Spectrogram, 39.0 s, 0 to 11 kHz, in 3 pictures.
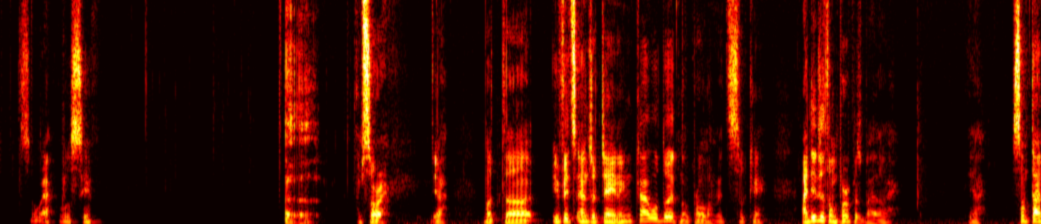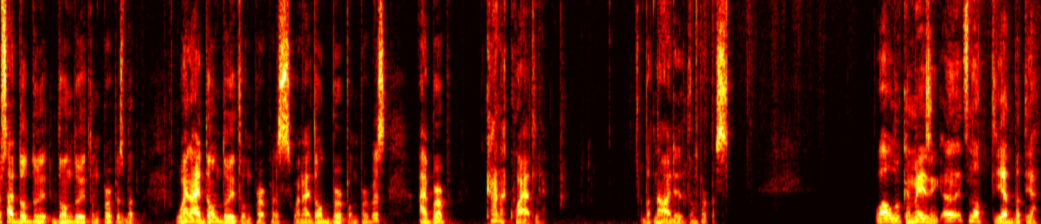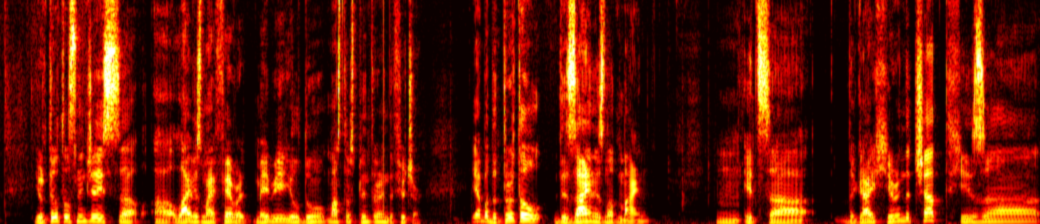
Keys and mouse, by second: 4.1 g, 11.1-15.3 ctrl+drag, 15.3-19.3 alt+right drag, 20.0-34.2 drag, 20.0 3, 34.2 alt+right click, 34.6 g, 35.1 alt+right click, 38.5-39.0 right drag.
